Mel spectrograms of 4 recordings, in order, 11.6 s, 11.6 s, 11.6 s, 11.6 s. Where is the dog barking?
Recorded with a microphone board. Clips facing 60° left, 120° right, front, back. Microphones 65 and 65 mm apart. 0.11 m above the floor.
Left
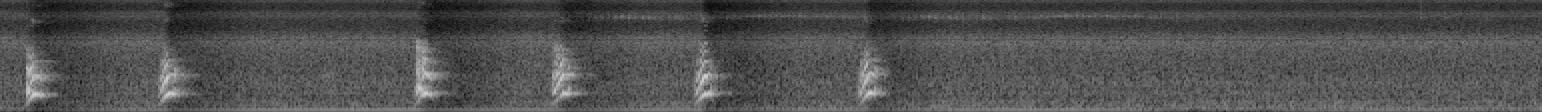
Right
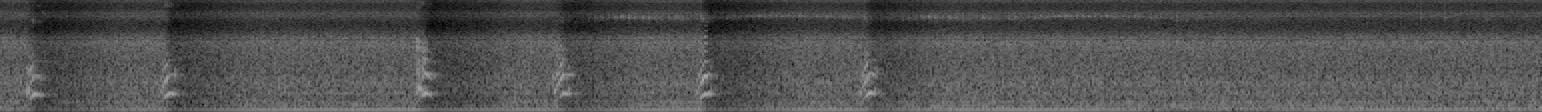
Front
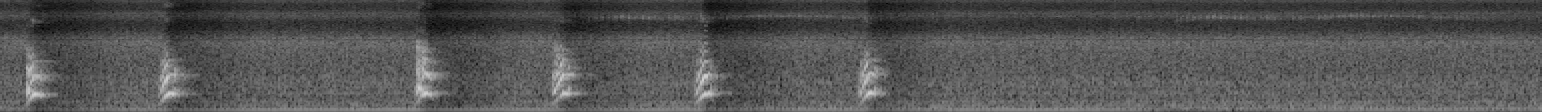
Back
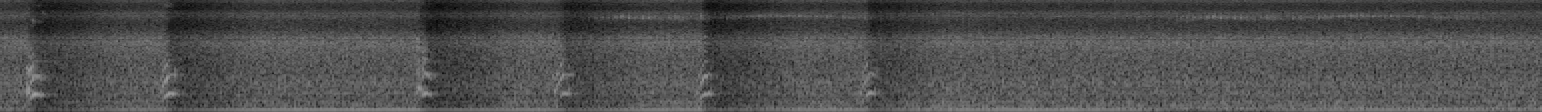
35° left; by 6.7 s 20° left.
